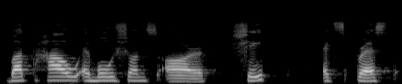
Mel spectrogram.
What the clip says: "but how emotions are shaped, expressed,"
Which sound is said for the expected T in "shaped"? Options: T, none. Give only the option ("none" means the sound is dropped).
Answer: T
